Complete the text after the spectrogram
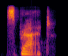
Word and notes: sprat: Indian

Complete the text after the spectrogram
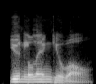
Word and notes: unilingual: American English

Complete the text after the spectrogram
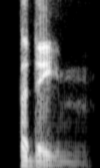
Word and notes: per diem: British English

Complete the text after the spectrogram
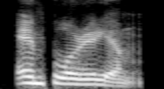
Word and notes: emporium: Indian

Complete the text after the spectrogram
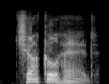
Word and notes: chucklehead: British English

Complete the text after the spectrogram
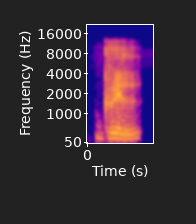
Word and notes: grille: Indian

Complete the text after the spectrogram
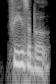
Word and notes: feasible: Indian

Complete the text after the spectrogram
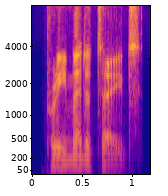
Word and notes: Premeditate: British English

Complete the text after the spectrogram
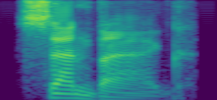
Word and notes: sandbag: British English

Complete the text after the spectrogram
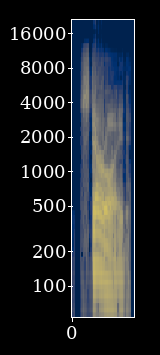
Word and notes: steroid: American English

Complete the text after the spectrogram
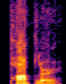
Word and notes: poplar: American English

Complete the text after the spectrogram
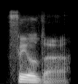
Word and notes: fielder: British English

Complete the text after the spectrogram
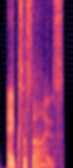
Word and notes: exercise: British English

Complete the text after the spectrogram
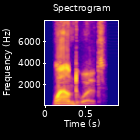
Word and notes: woundwort: British English

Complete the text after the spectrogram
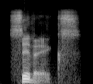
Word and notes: civics: British English

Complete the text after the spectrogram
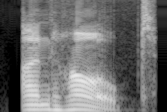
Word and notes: unhoped: American English

